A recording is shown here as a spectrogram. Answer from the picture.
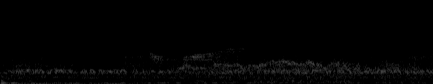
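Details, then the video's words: Black grouse at a lek, recorded with a Rode Videomic Go. A rasping, hissed note sweeps upward at about one and a half seconds over a constant bubbling coo. A rising and falling warble follows. "Black Grouse lek"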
